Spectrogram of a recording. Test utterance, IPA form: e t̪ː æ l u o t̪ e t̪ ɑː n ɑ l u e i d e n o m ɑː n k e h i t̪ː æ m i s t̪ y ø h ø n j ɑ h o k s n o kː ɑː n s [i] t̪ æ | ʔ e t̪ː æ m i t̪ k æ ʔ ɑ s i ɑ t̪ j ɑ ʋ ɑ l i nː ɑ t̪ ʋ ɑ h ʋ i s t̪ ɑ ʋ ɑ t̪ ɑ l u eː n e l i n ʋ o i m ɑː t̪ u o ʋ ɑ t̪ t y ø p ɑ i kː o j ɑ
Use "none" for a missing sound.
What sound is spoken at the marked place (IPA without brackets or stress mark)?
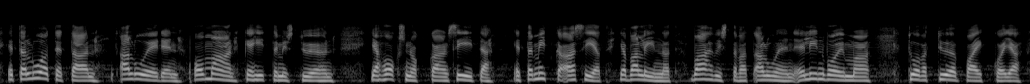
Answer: iː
